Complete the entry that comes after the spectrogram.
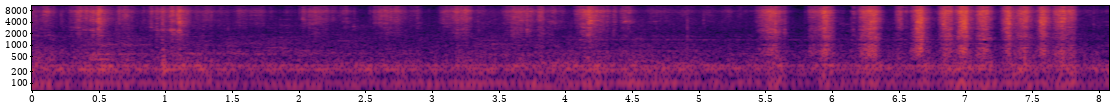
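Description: A metal knife blade shaves a broken, solid chunk of dry cement cake held in one hand, using sawing-like scraping strokes. The result is a bright, gritty rasp over a low steady hum, with softer strokes at first and then a quicker run of sharper, louder scrapes near the end.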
